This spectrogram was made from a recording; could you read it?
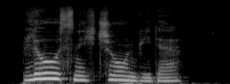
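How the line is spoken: Groaning. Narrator (German): stöhnte sie

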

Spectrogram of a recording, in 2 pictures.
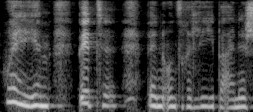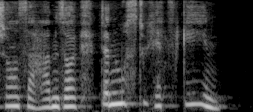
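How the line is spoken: Pleading. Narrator (German): flehte

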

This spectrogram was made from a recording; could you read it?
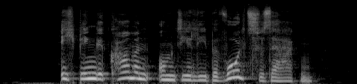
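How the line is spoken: Called out. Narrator (German): rief sie

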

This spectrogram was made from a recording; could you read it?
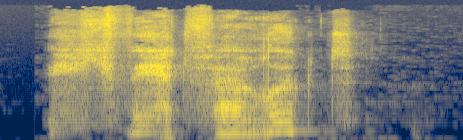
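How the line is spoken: Faint whisper. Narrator (German): Tobias' Stimme ist nur noch ein Wispern

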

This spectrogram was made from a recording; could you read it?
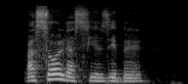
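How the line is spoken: Angry question. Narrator (German): fragte wütend

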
